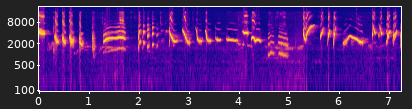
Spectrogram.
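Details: Asian pied starling in busy, varied song meant to trigger singing in starlings: dense chattering notes, short rising whistles and a lower buzzy phrase, delivered rapidly without long pauses.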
